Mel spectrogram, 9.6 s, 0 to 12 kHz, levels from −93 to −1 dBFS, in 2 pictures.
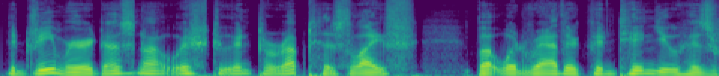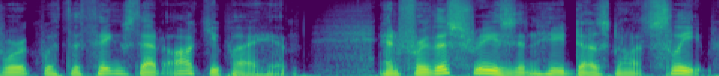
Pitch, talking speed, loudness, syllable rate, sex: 115 Hz, 180 wpm, -20 LUFS, 4.6 syllables/s, male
